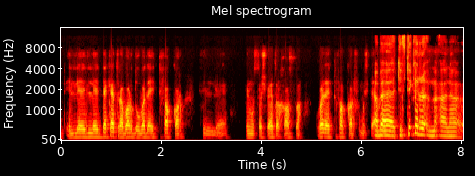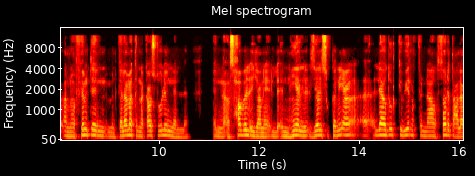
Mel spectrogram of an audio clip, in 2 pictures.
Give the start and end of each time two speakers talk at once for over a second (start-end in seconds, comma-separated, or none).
none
